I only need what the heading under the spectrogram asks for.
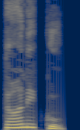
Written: ಡೊಣ್ಣೆಗ

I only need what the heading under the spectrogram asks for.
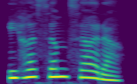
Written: ಇಹಸಂಸಾರ

